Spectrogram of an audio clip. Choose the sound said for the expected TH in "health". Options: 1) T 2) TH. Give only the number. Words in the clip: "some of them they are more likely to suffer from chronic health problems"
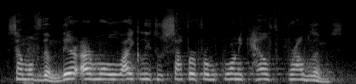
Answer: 2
